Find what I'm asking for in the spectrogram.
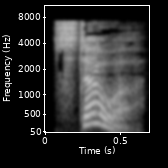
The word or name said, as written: stoa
